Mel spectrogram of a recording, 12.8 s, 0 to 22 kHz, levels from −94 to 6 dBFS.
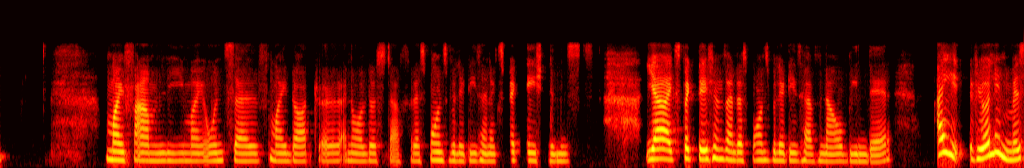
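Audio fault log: throughout: Speex codec. Plainly audible coding damage roughens the speech, consistent with a bitrate near 17 kbps that leaves the CELP excitation short of detail. A spectrogram shows blurred harmonics and a hard ceiling, with nothing above 7.6 kHz.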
